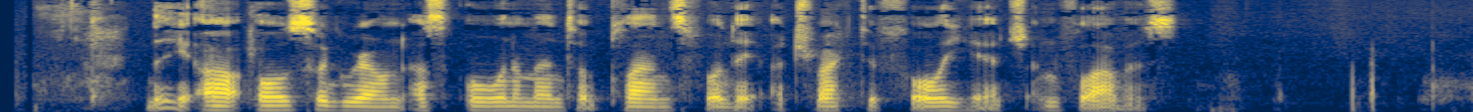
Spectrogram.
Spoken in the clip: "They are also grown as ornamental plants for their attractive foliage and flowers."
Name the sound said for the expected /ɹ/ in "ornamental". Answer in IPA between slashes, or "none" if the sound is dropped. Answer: /ɹ/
